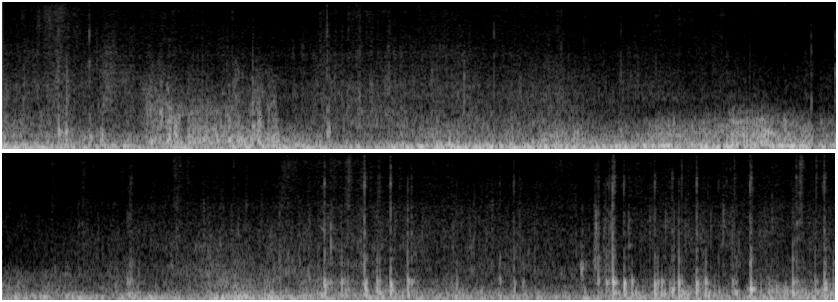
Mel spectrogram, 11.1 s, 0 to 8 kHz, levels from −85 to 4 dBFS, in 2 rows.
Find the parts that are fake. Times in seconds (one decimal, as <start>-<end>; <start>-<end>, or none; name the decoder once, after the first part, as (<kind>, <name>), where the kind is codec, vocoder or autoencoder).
0.0-8.4 (vocoder, Vocos); 9.6-11.1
